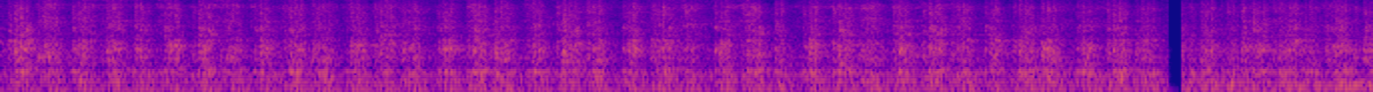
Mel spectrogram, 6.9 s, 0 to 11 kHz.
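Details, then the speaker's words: Sea Ray 220 with 7.4 big-block V8 at about 65°F, cold start on standard gas: even, steady idle with a fast regular pulse and no knocks, smooth, with an occasional slight stumble blamed on water in the gasoline. "but it seems to be running okay it's smooth as silk"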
